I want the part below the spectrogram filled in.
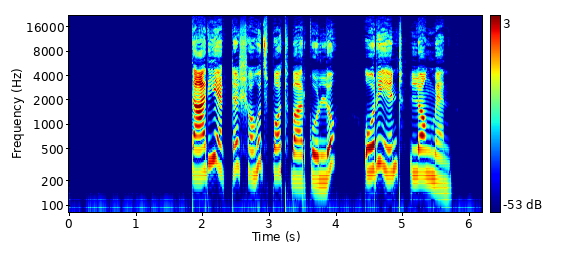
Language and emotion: Bengali, neutral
